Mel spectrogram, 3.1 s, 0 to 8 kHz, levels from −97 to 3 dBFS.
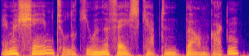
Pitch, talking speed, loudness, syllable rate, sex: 115 Hz, 210 wpm, -16 LUFS, 5.4 syllables/s, male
